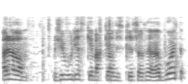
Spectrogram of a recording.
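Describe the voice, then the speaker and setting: Casting: rambling vlogger with a cold, fairly high male voice, dull lo-fi audio. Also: quick pace, a bit bright. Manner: rambling, restarts, slangy. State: has a cold, stuffy and short of breath. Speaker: YouTuber showing his gear. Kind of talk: casual vlog chat to viewers.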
